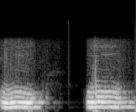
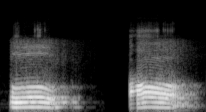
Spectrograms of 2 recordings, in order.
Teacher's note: वृत्तमुखी ऐसे वर्ण जिनके उच्चारण करते समय जो आपके होठ है उनका आकार कैसा हो जाता है? गोलाकार हो जाता है।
